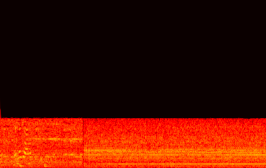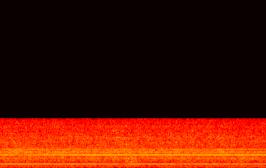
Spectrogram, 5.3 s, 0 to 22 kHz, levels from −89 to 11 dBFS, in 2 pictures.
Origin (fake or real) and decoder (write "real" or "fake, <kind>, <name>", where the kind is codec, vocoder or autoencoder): real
